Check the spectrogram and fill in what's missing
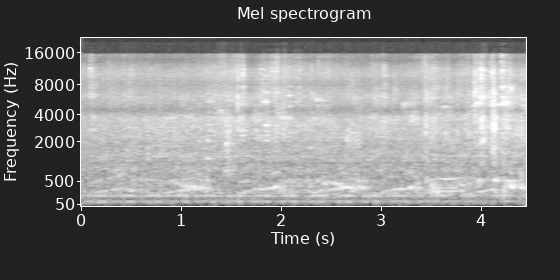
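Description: Pigeons at a farm coo softly in repeated low, throaty phrases over a steady background hum, with faint chirps mixed in; no speech.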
